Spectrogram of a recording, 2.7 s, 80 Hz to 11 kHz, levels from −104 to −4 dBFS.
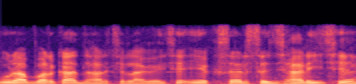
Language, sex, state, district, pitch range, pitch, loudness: Maithili, male, Bihar, Supaul, 135-165 Hz, 155 Hz, -20 LUFS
